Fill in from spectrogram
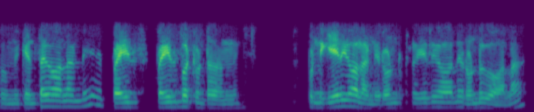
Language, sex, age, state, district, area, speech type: Telugu, male, 18-30, Telangana, Nalgonda, urban, conversation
